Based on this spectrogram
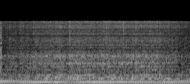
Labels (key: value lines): label: anthrophony, boat engine
recorder: HydroMoth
